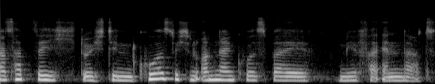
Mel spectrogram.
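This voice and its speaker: A woman talks at a fairly slow pace in a medium pitch with ordinary pitch variation. Her tone is dark and mellow. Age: 30s. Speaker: project manager. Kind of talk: pre-recorded personal testimony.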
